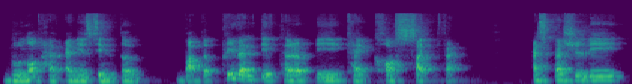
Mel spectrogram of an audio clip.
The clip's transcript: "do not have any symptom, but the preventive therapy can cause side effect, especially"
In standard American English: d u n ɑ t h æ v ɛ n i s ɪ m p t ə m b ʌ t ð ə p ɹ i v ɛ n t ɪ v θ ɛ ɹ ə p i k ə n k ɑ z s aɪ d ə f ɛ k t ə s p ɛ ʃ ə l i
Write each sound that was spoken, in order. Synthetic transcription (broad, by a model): d u n ɑ t h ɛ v ɛ n i s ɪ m t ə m b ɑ t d ə p ɹ i v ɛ n t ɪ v t ɛ ɹ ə p i k ə n k ɑ s aɪ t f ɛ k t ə s p ɛ ʃ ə l i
